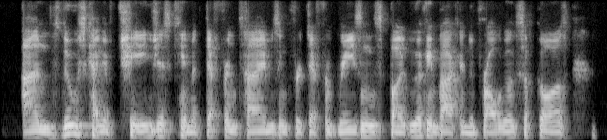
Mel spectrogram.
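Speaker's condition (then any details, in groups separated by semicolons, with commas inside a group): Cleft lip and palate; congenital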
